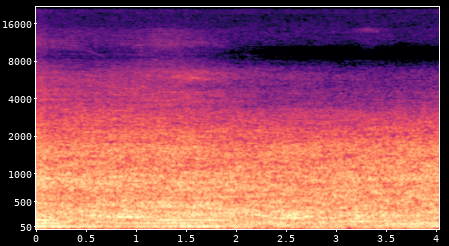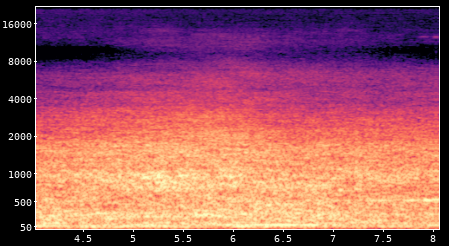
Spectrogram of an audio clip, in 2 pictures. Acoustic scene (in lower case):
street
